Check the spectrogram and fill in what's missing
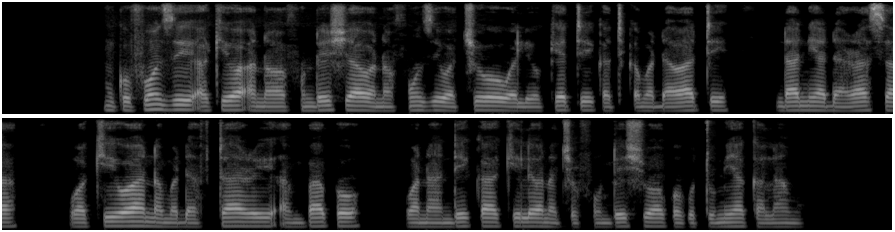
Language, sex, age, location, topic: Swahili, male, 25-35, Dar es Salaam, education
